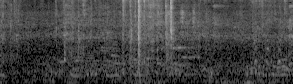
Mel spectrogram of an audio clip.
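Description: Pigeons cooing as racing pigeons are released, soft low coos and a few chirps over a busy outdoor background, moderately distant, with no clear talking.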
